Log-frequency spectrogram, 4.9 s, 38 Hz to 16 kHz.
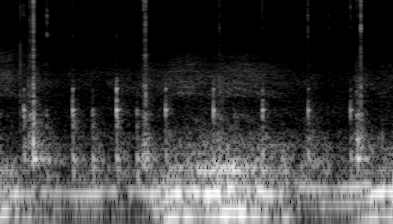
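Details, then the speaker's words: Subaru Impreza 1.6 2008 engine on a bench, 100 thousand mileage, replacement engine; cylinder 1 rod rocked by hand gives sharp, irregular metallic clicks: rod bearing play, bearing shell found with babbitt worn away. "крути стучок в першому циліндрі отак якщо тримать помаленьку о тостуку немає короче вкладиш от стучок маленький"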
